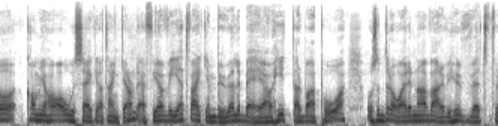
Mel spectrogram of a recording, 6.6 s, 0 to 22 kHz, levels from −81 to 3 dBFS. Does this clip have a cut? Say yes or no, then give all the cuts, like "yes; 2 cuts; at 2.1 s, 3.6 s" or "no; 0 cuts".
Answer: no; 0 cuts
